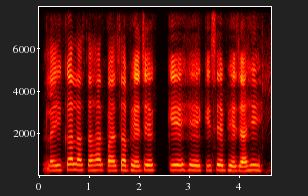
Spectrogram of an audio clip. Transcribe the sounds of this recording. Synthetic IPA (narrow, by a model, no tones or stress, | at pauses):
ləɪkalasəɦəɾpɛɪsabʱed͡ʒekeɦekɪsebʱed͡ʒaːɦi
